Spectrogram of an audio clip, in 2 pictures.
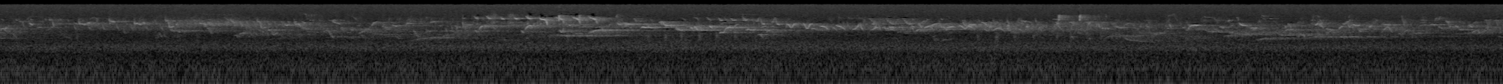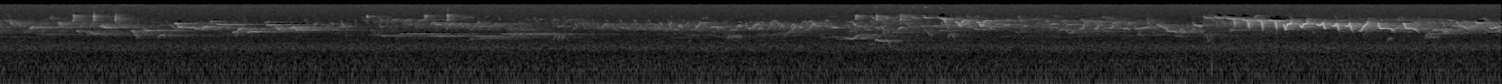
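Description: Several songbirds singing and chirping over one another, with a loud, rapid trill near the end.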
